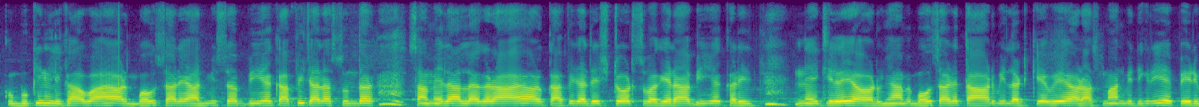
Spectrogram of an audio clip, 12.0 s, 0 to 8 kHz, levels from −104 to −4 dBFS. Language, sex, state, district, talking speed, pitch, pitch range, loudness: Hindi, male, Bihar, Supaul, 230 wpm, 150 Hz, 150-155 Hz, -14 LUFS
